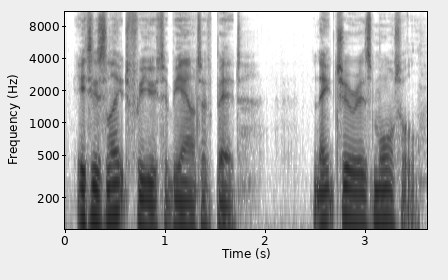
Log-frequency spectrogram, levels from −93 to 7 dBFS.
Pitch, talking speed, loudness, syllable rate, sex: 105 Hz, 215 wpm, -16 LUFS, 5.5 syllables/s, male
